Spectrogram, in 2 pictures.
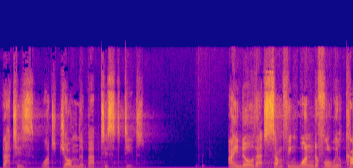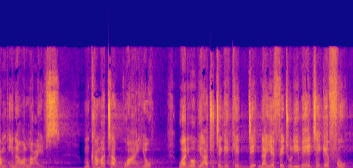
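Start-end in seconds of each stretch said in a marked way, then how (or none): none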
